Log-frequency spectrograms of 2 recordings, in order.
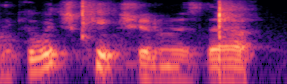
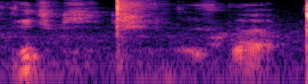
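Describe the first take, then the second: First: Said in the usual way. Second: Whispered to himself, much softer. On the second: Real, not acted. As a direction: breathe the question under your breath. Repeats question, second time whispered.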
